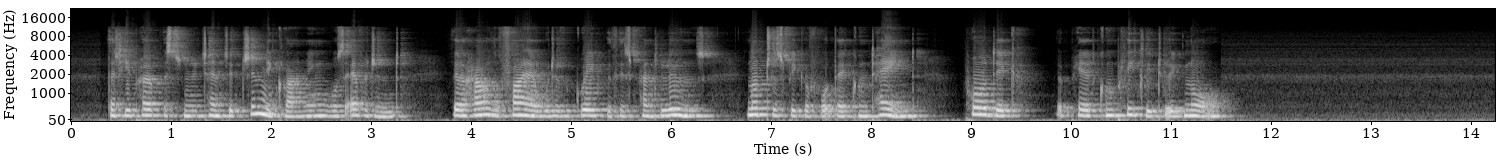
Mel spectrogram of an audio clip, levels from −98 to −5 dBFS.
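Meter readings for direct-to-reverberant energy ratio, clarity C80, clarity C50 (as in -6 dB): 6.5 dB, 12.0 dB, 8.0 dB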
